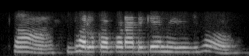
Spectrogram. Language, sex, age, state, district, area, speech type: Odia, female, 45-60, Odisha, Sambalpur, rural, conversation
